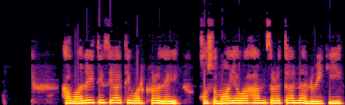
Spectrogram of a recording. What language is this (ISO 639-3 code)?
pus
